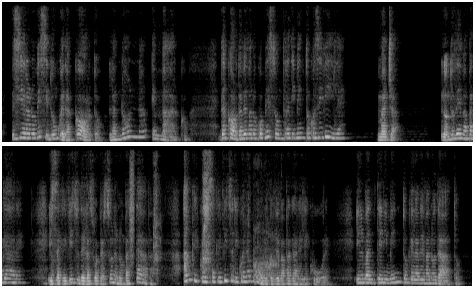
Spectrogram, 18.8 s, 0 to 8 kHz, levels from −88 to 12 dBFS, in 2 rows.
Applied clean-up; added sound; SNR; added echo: none; Dog; 10 dB; reverberation time 0.3 s.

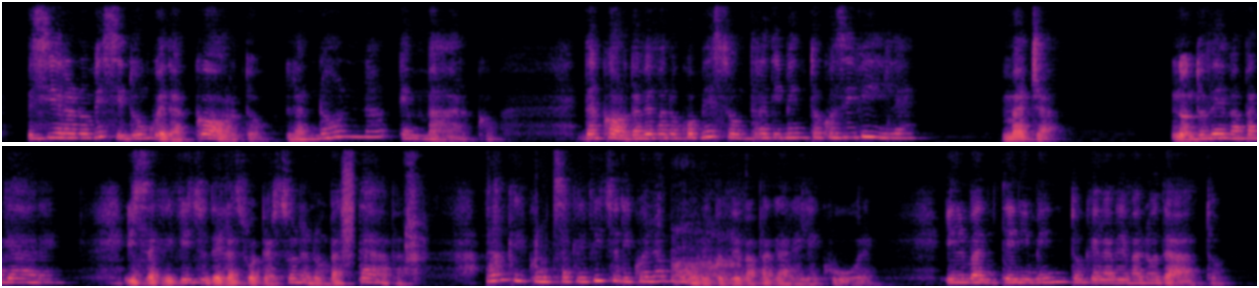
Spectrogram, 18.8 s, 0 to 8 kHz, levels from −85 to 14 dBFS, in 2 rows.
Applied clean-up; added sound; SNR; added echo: neural separator model SepFormer DNS4.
